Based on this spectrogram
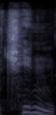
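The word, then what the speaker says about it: Qin: the ruler of the chin Kingdom now that's spelled q-i-n not like the chin at the bottom of your face chin was one of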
